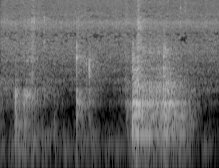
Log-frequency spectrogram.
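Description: Coriander powder being stirred into half-cooked frying onions for a Kerala chicken stew: a soft sizzle with a few scraping stirs, then a louder stir near the end, close and alone.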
